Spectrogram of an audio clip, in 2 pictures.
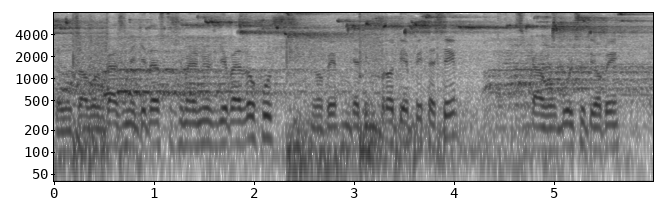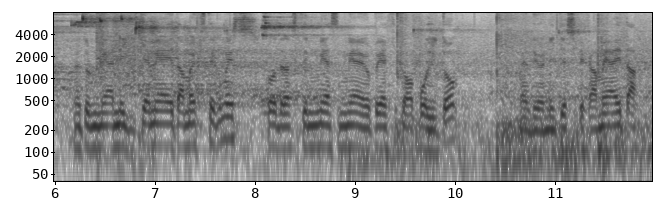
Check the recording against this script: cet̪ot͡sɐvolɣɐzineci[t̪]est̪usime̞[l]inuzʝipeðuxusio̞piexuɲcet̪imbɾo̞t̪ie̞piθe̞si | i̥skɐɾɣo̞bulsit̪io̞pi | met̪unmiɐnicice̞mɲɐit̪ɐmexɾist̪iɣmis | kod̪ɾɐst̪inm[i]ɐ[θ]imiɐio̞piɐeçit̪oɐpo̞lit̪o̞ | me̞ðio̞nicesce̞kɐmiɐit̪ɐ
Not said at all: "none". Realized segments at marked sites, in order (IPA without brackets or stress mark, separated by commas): t̪, ɾ, i, s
